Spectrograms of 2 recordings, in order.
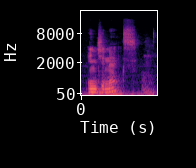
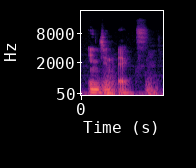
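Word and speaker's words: nginx: month whomp lump monkey web server et Cie engine X actually this name many people have problem in pronouncing it so actually it's like engine X we pronounce we pronounce it as engine X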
